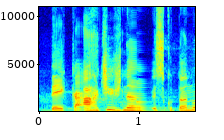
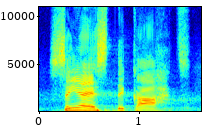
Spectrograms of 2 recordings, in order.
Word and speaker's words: Descartes: Descartes não, escutando S. Descartes. Sem S, Descartes.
